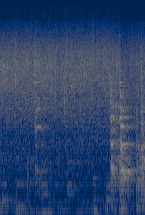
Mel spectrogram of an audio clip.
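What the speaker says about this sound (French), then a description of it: "nous allons mettre nos têtes d'asperges comme ceci dans la poêle" Asparagus tips frying in butter in a hot pan over fairly high heat, a loud continuous sizzle that swells and crackles more strongly toward the end, with no voices.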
